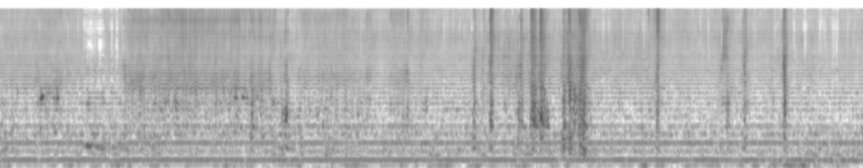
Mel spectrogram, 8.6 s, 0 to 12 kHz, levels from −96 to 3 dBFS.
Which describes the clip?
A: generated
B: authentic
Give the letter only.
A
